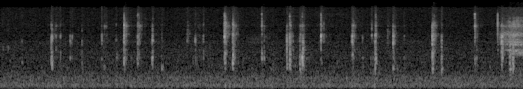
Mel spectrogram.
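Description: Fingers type on a computer keyboard in MS Word, producing quiet, irregular key clicks in short bursts over a faint room hiss, with no talking.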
